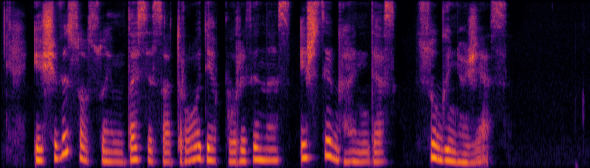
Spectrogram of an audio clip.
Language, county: Lithuanian, Vilnius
